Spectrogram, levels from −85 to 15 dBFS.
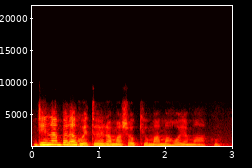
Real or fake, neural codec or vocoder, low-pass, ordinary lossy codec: fake; codec, 16 kHz, 0.4 kbps, LongCat-Audio-Codec; 7.2 kHz; Opus, 32 kbps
